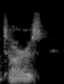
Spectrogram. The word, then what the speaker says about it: Tara: But in the form, of course, of the 21 Taras, she can also be very fierce in terms of what she, of removing suffering states.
